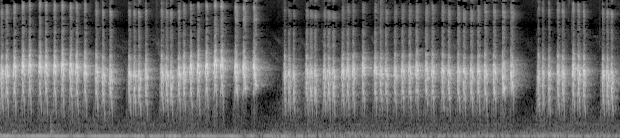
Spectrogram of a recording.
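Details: Loud, dense chatter of a yellow-vented bulbul: rapid rough notes in extended runs with only a few short breaks.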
